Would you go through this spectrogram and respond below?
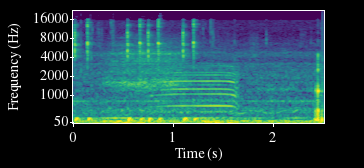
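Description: A single drawn-out cow moo from an Age of Empires III match sounds over steady game ambience, with faint keyboard and mouse clicks scattered around it.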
